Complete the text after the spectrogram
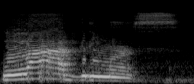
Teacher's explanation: É uma palavra trissílaba porque tem 3 sílabas. E proparoxítona porque a sílaba mais forte é a antepenúltima sílaba.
